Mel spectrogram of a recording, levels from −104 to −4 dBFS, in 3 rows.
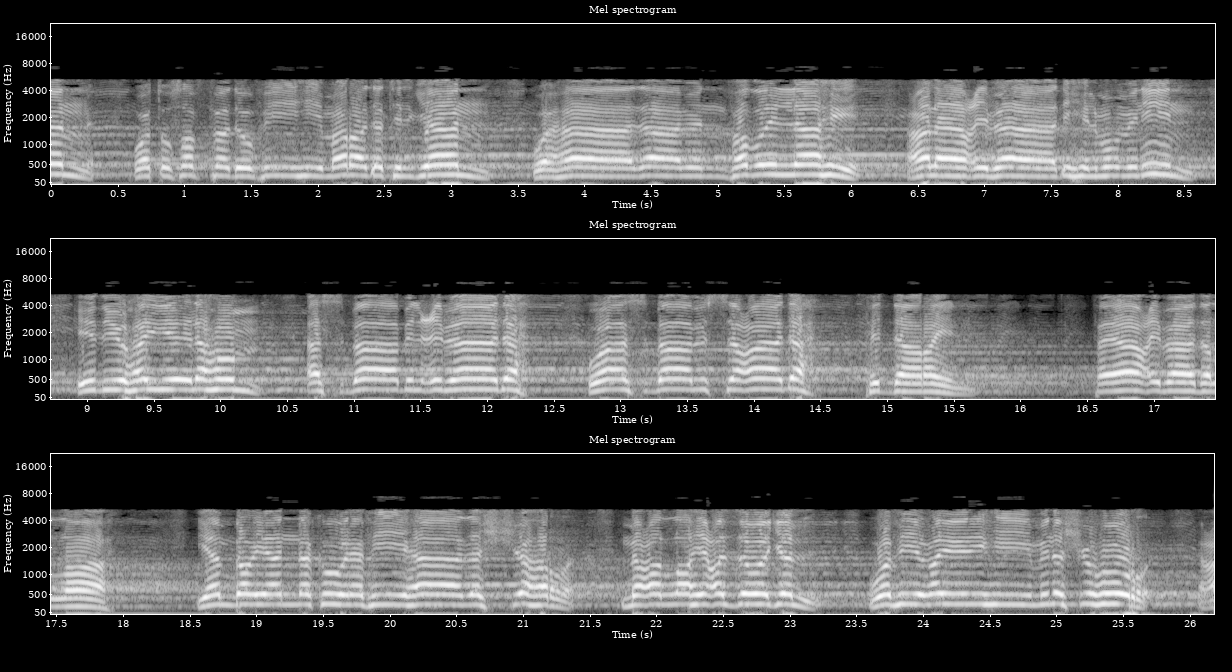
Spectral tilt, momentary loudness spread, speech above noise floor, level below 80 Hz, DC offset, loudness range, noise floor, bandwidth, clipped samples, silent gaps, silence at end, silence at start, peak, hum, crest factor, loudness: -8.5 dB/octave; 13 LU; 24 dB; -52 dBFS; under 0.1%; 3 LU; -38 dBFS; 5.4 kHz; under 0.1%; none; 0 s; 0 s; -4 dBFS; none; 10 dB; -14 LUFS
